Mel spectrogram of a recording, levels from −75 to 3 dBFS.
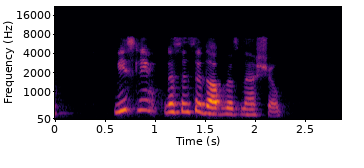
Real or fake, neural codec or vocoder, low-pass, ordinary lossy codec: fake; codec, 16 kHz, about 1 kbps, DyCAST, with the encoder's durations; 7.2 kHz; Opus, 24 kbps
